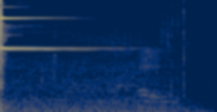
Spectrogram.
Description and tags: A single strike of a bike's bell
